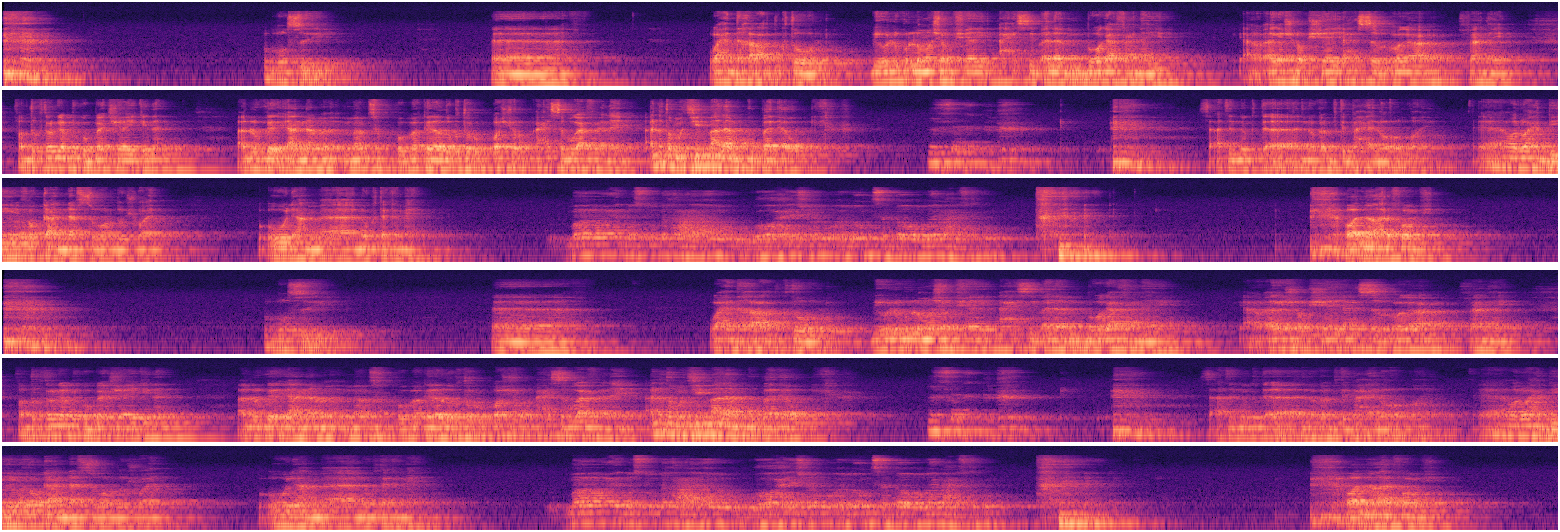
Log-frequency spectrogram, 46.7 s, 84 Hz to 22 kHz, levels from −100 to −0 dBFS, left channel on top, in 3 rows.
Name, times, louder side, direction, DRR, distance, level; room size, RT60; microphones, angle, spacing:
voice 1, 0.0-0.5 2.6-3.3 4.9-5.8 7.1-8.3 8.7-11.8 12.4-17.2 17.9-24.0 26.6-27.3 27.6-29.9 30.3-32.8 33.7-35.3 41.5-42.1 44.2-45.4, left 3 dB, 40° left, 3 dB, 0.4 m, -21 dB
voice 2, 24.8-25.8 31.1-31.7 36.6-41.0, right 1 dB, 40° right, -11 dB, 1.3 m, -27 dB
3.3 x 2.7 x 3.5 m, 1.5 s
head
